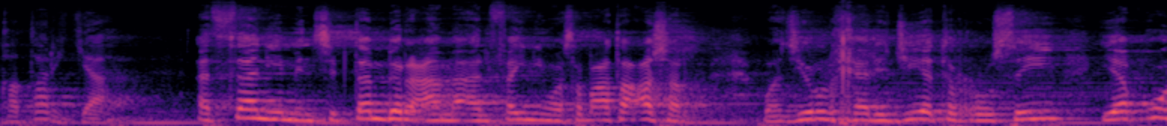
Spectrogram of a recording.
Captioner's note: male speaking in foreign language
